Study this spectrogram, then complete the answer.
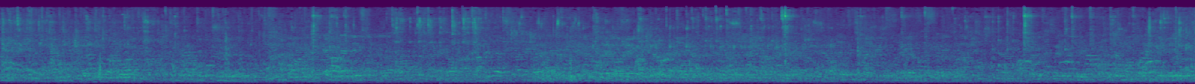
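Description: Game pieces click as they are moved across a board.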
